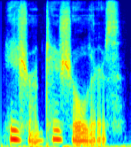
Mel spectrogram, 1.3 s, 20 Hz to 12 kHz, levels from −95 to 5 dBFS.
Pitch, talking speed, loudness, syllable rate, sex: 190 Hz, 185 wpm, -17 LUFS, 5.3 syllables/s, female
